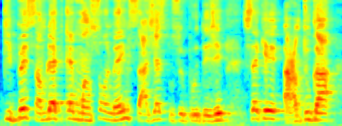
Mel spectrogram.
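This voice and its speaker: A man preaching in a fairly high voice, driving his points home with insistent, repeated exhortations. He has the steady, earnest push of a pastor addressing his congregation. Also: normal speed. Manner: emphatic, repetitive exhortation. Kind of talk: sermon.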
